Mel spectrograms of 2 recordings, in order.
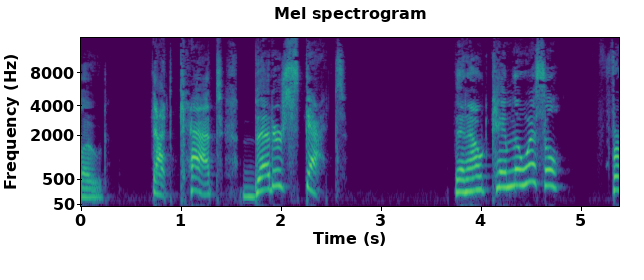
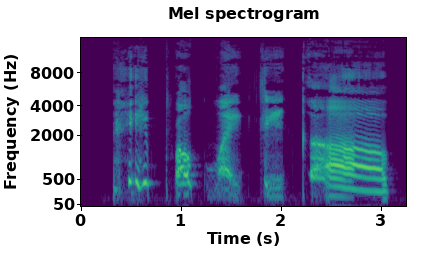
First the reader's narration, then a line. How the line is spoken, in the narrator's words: whined Jilly Boo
